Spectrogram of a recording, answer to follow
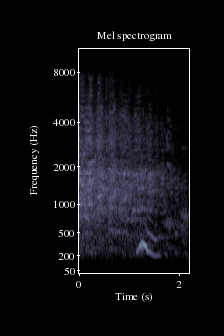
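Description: Studio audience laughter that fades over the two seconds, with a brief low voice sound about a second and a half in.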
